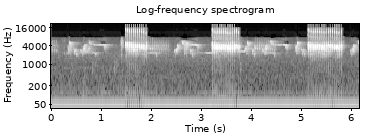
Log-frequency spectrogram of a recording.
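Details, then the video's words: Calling female scarlet-backed flowerpecker, used as a lure to stimulate males: three loud, chattering, pulsed bursts about two seconds apart, with faint high twitters and short whistles between them. "SÂU ĐẦU ĐỎ MÁI RO KÍCH TRỐNG- Giọng MỒI HAY"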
